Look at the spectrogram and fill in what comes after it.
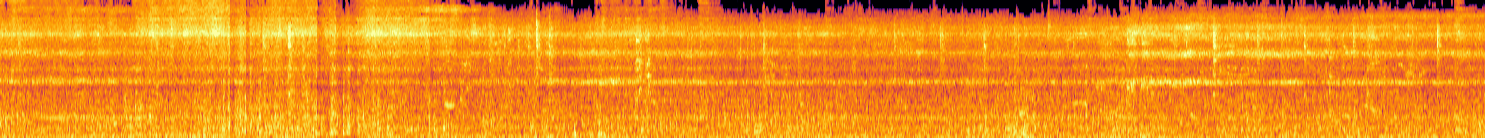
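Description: JR Keiyo Line electric commuter train running at speed, heard from inside the passenger car: a steady rumble of wheels on rail with a continuous high ringing tone over it.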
